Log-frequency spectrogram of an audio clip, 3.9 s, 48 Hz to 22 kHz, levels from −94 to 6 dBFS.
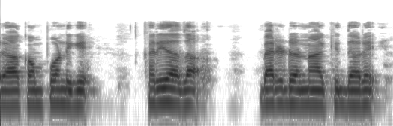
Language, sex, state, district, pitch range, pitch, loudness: Kannada, male, Karnataka, Koppal, 135-145 Hz, 140 Hz, -17 LUFS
